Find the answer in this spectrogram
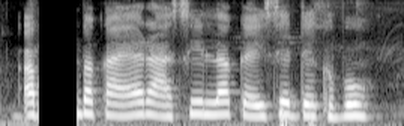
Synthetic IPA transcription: ɐpnebɐkaːjaɾaːsilakɐised̪eːkʰboː

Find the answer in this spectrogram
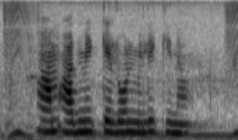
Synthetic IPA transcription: aːmaːd̪mikːeloːnmɪlikinaː

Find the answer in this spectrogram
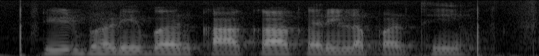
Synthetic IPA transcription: ɖiːɽbʱɐɽebɐɾkaːkakɐɾelɐpəɾt̪ʰeː

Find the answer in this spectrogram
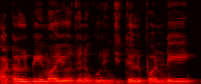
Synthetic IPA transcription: ɐʈɐlbiːmaːjɔːd͡ʒɐnɐɡuɾiɲt͡ʃi̥t̪e̞lupɐɳɖi

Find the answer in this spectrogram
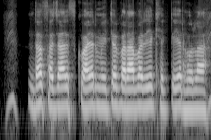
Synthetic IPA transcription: d̪ɐsɦɐzaːɾɪskwaːjəɾmiːʈəɾbɐɾaːbəɾeːkɦeːk̚ʈeːjəɾɦoːlaː

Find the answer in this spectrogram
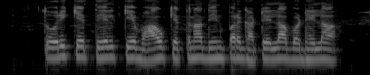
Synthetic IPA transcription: t̪oːɾiket̪eːlkebʱaːʋkɪt̪nad̪ɪnpəɾɡʱəʈeːlabəɽ̤ʱeːlaː

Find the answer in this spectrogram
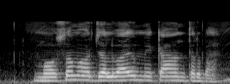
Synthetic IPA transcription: mɔːsəmɔːɾd͡ʒəlʋaːjũmẽkaə̃nt̪əɾbaː

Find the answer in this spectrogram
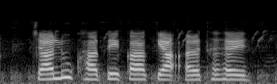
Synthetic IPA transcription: t͡ʃaːlukʰaːt̪ekakjaːʔəɾt̪ʰɦɛː

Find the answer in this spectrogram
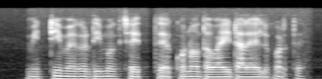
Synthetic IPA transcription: miʈːimeəɡəɾd̪iməkt͡ʃʰəit̪ːekonod̪əbaiɖaləjlpəɾt̪e

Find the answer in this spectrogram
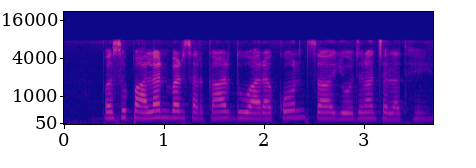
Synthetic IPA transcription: pɐsupaːlənbɐɾsɐɾkaːɾd̪uʋaːɾakoːnsəjoːd͡ʒnat͡ʃɐlət̪ɦeː

